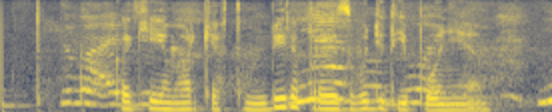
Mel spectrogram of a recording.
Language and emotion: Russian, neutral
